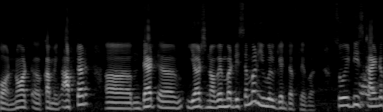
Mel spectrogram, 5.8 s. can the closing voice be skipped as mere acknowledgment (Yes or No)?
Yes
